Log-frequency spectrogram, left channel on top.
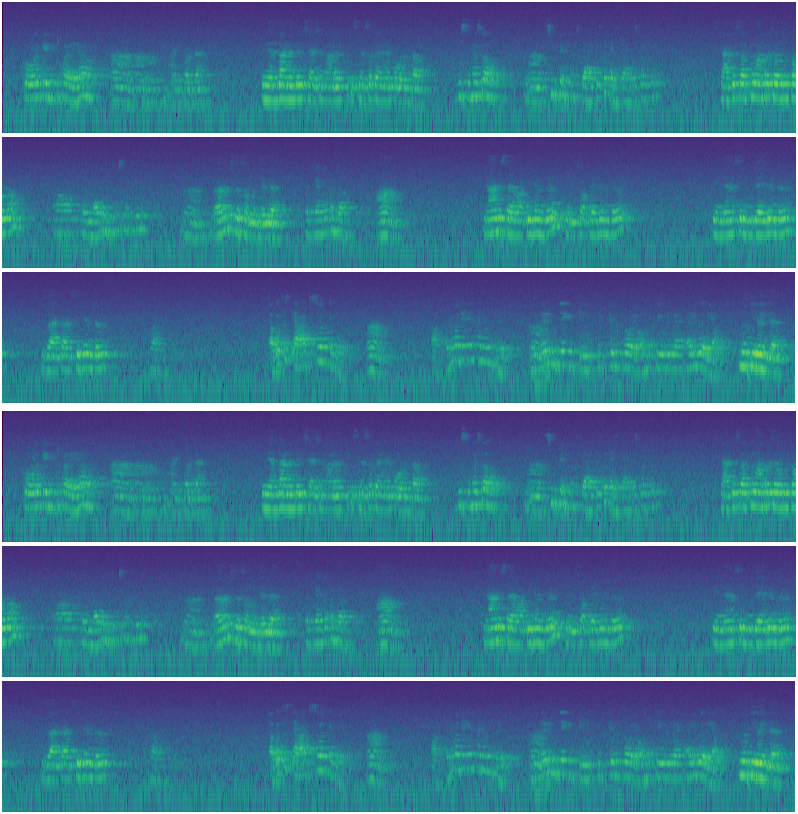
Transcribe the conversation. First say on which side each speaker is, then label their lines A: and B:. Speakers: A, on the left (about 25°); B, on the left (about 65°).
A: കോൾ കഴിഞ്ഞിട്ട് പറയാ
B: ആ ആ ആ ആയിക്കോട്ടെ പിന്നെ എന്താണ് അന്റെ വിശേഷങ്ങള് ബിസിനസ്സ് ഒക്കെ എങ്ങനെ പോണ് ണ്ടോ
A: ബിസിനസ്സോ
B: ആഹ്
A: ല്ലേ സ്റ്റാറ്റസ് വർക്ക്
B: സ്റ്റാറ്റസ് വർക്ക് മാത്രമേ ചേർന്നിട്ടുള്ളോ
A: ആ അല്ലാതെ എന്ത് ബിസിനസ്.
B: ആ വേറെ ബിസിനസ്സ് ഒന്നുല്ലല്ലേ
A: ഇല്ല്യ ങ്ങൾക്ക് ണ്ടോ
B: ആഹ് ഞാന് സേവാപ്പയിലുണ്ട് ഫിൻസോപ്പയിലുണ്ട് പിന്നെ സിന്തയിലുണ്ട് സക്കാഡ്‌സിൽണ്ട്
A: ആ അതൊക്കെ സ്റ്റാറ്റസ് വർക്കല്ലേ
B: ആ
A: അങ്ങനെ പത്തീൽ ഞാനുണ്ട്
B: ആഹ്
A: ഇന്നൊരു പുതിയ കി ദി പിക്കൽ പ്രോയോ അങ്ങനെ പേരുള്ള അയ്ൽ കേറിയോ
B: നൂറ്റി ഇരുപതിന്റെ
